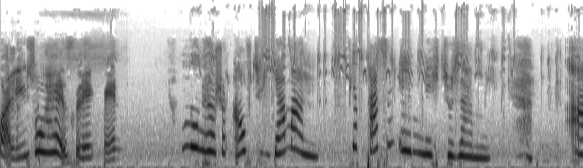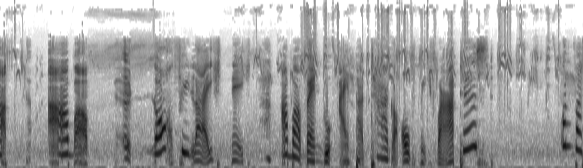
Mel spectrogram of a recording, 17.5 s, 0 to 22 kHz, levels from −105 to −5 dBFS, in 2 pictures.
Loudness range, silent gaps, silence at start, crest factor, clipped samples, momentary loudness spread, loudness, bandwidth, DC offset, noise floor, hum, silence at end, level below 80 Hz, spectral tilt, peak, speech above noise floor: 3 LU; none; 0 s; 18 dB; under 0.1%; 16 LU; -22 LUFS; over 20 kHz; 0.2%; -51 dBFS; none; 0 s; -46 dBFS; -4 dB/octave; -6 dBFS; 29 dB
